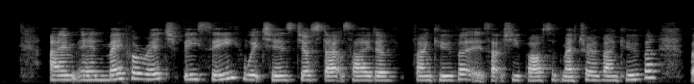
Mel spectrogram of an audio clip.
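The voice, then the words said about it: English accent from Leeds. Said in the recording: “as you can tell from my accent, I grew up in England. So I'm originally from Leeds in the UK.”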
